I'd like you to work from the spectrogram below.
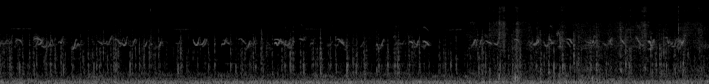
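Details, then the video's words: Chicks of the domestic chicken give bursts of short, squeaky, up-and-down peeps in clusters. A brief sharp click-like noise is heard near the middle, over a steady low hum. "MURGI Baby "Chicks Chirping" Sound"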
